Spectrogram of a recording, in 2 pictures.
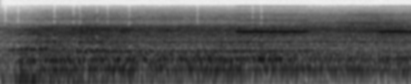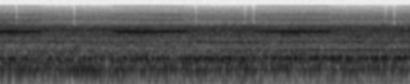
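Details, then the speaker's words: Chinese diesel heater fitted in place of an Eberspächer in an Iveco Iris bus camper, after an earlier fan-failure error: steady, even fan rush with a faint hiss and no knocks or surging. The owner hears "funny noises", but it runs normally and puts out heat. "i don't know if you can hear that that's making funny noises and we have heat coming out the heater"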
